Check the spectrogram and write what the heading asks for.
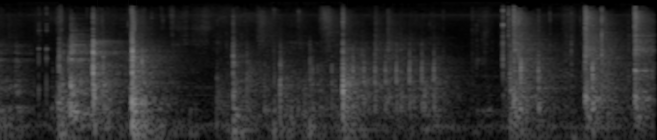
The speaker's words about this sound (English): Right, I'll pull on the bar now, and you should hear the noise that the press makes.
